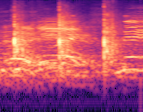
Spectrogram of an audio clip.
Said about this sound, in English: Come on, some of y'all clapping because that's what your testimony has done for you.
